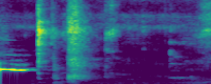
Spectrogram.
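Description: A person's high-pitched squeal, a pained reaction to spicy noodles. It rises quickly, holds one steady note for under a second and cuts off sharply, followed by two short breathy noises.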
